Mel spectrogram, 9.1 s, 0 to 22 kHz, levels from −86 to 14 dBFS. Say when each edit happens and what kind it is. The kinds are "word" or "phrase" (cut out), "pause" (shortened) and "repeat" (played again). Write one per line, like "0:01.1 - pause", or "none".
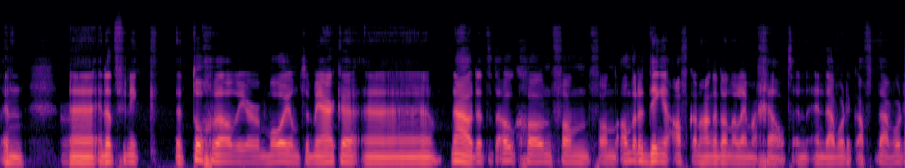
0:04.5 - pause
